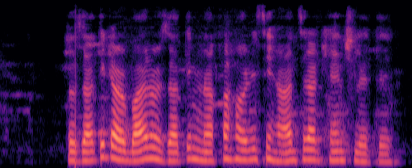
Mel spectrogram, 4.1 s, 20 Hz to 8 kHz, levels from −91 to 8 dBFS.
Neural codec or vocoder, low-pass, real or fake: autoencoder, 48 kHz, 128 numbers a frame, DAC-VAE, trained on Japanese speech; 7.2 kHz; fake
